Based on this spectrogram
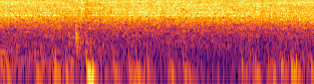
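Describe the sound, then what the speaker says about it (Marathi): A vegetable curry and sarru of rice-plant leaves come to a boil, giving a steady loud hiss of bubbling and steam with faint low thuds beneath. "आता एवढं छान उकळी येते"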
